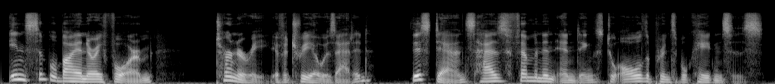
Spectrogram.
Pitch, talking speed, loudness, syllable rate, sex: 120 Hz, 140 wpm, -19 LUFS, 5.4 syllables/s, male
